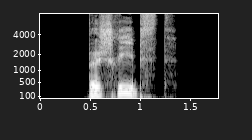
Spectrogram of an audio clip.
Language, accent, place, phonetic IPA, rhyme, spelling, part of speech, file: German, Germany, Berlin, [bəˈʃʁiːpst], -iːpst, beschriebst, verb, De-beschriebst.ogg
- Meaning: second-person singular preterite of beschreiben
